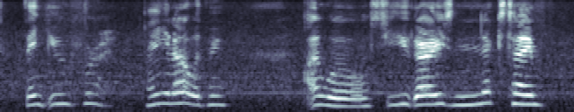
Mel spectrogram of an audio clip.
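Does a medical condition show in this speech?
Yes: cerebral palsy.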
